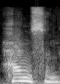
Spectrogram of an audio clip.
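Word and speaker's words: handsome: হ্যান্ডসাম। এখানে খেয়াল করবেন যে ডির উচ্চারণটা হবে না। হ্যান্ডসাম।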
